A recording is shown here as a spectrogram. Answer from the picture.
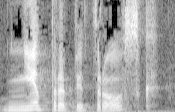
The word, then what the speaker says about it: Dnepropetrovsk: It's called Dnepropetrovsk.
